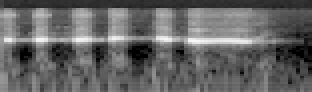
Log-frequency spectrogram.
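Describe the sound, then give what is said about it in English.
A person whistles a brief tune: five quick, bright notes followed by one longer held note that trails off, clear and alone with no talking. “He's twirling it around his finger, you know, back and forth as he's walking, whistling.”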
